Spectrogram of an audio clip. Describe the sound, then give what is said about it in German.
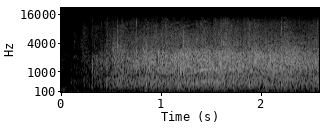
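Brief burst of audience applause at GPN20 for the Phone Operations Center before a demo, many hands clapping in a dense, steady patter that swells quickly at the start and holds loud and even to the end. “Kurzer Applaus.”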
